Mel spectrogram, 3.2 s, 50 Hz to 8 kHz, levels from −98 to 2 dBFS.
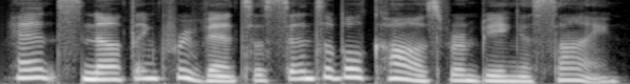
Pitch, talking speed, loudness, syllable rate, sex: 215 Hz, 190 wpm, -16 LUFS, 5.3 syllables/s, female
